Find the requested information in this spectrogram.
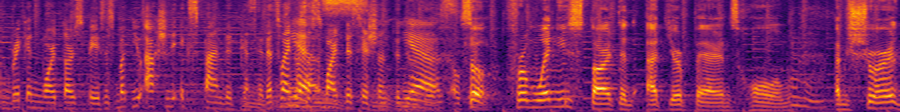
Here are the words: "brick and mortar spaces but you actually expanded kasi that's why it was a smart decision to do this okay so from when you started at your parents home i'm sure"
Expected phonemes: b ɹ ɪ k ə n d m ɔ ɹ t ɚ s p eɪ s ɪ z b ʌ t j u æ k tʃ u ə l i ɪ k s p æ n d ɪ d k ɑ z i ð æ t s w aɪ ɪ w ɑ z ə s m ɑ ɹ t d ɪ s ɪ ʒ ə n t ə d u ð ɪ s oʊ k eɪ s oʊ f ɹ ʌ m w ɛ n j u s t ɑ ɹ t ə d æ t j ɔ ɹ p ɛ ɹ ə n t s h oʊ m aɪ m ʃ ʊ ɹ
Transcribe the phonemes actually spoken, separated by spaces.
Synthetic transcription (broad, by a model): b ɹ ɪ k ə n m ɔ ɹ t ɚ s p eɪ s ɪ s b ʌ t j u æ k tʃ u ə l i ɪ k s p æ n d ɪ d k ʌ s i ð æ t s w aɪ ɪ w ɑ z ə s m ɑ ɹ t d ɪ s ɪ ʃ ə n t ə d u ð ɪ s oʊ s oʊ f ɹ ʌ m w ɛ n j u s t ɑ ɹ t ə d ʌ t j ɔ ɹ p ɛ ɹ ə n t s h oʊ m aɪ m ʃ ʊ ɹ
